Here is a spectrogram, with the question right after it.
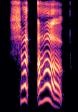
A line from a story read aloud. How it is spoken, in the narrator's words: Allison says, laughing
